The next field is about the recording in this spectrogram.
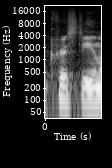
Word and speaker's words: Khrystyne: but the reason I said Christine like that was because it's spelled Khrystyne.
